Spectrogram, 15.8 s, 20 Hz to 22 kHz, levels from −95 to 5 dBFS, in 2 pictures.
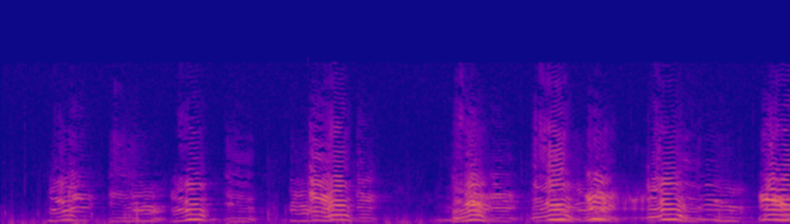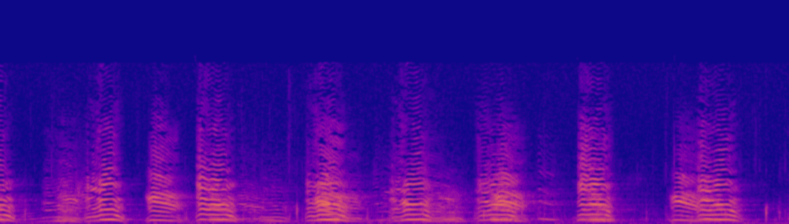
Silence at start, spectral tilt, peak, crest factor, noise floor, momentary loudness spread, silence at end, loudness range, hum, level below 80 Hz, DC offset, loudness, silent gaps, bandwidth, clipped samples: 0.1 s; -0.5 dB/octave; -18 dBFS; 20 dB; -64 dBFS; 19 LU; 0.4 s; 4 LU; none; -78 dBFS; under 0.1%; -34 LUFS; none; 16 kHz; under 0.1%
